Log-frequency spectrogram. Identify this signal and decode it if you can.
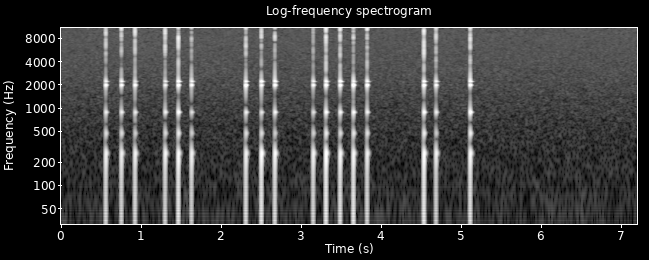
Tap code, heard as taps on a table, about 6 knocks a second. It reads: NPF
